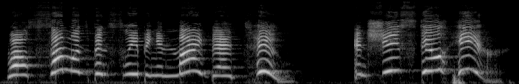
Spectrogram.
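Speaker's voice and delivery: very high, tiny excited cub voice; a little cub announcing she is still here; Baby Bear exclaiming. A narrator's reading. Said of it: "Then Baby Bear exclaimed".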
